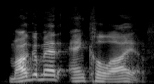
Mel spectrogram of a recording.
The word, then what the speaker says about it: Magomed Ankalaev: Magomed Ankalaev.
